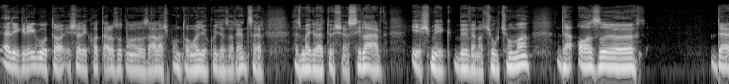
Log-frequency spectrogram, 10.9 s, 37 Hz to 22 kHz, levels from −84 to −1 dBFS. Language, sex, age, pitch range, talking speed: Hungarian, male, 60-79, 120-145 Hz, 130 wpm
